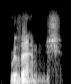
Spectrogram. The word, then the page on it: revenge: British English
